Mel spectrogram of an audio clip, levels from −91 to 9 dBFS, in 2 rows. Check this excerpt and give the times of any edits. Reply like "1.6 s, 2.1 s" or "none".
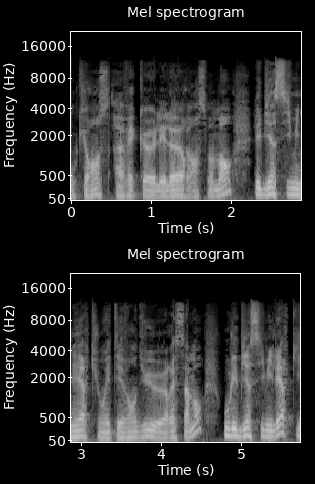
none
